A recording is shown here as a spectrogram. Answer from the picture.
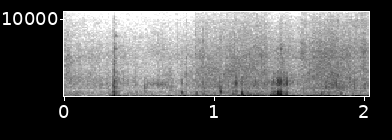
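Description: Irregular crunching and knocking of skis and poles moving through snow, with a heavy low thump on the microphone about one and a half seconds in.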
